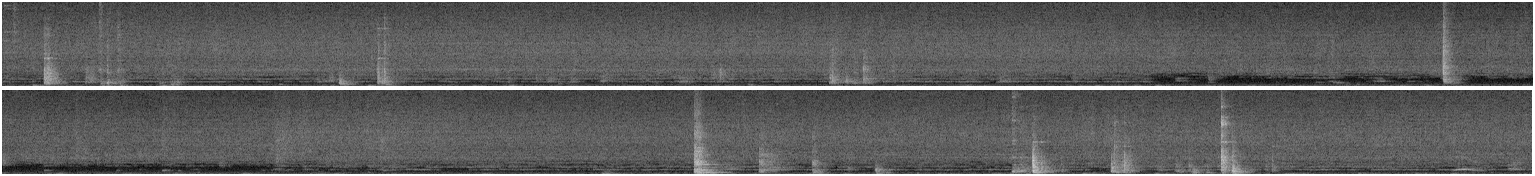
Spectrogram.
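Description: Dishes being washed by hand in a kitchen sink: a steady hiss of running tap water with scattered clinks and clanks of dishes, more of them and louder in the last third.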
